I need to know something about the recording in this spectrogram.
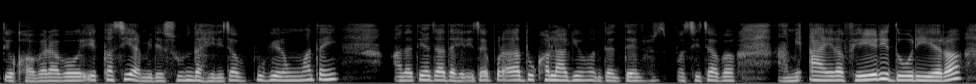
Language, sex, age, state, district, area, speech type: Nepali, female, 30-45, West Bengal, Darjeeling, rural, spontaneous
